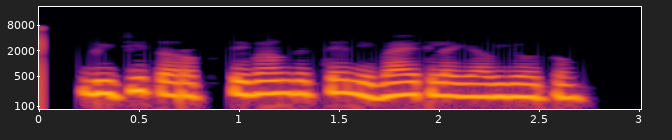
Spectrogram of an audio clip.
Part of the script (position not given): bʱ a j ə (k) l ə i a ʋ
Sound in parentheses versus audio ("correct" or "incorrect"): correct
